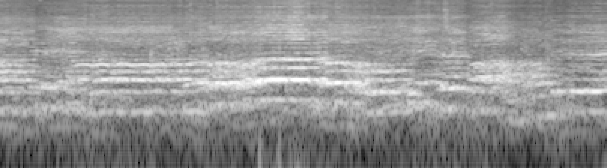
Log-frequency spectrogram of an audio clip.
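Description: A group of voices singing a traditional dance song together in long, held notes, swelling loudest about halfway through.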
